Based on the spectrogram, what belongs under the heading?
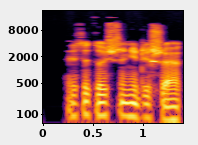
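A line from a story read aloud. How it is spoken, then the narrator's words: Whisper. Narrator (Russian): прошептал Стоян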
